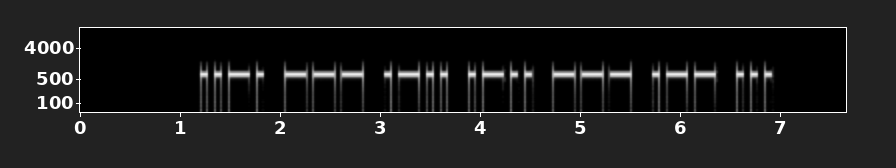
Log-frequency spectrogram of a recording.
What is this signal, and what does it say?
Morse code, heard as a keyed tone, about 17 wpm, 700 Hz. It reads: FOLLOWS
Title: ES:S Suffix - Top 100 Words with Base Words 17wpm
